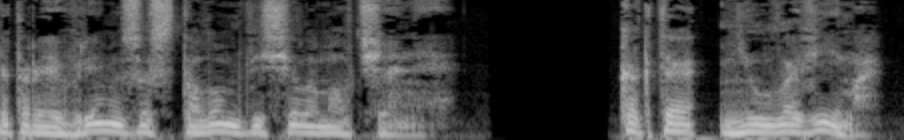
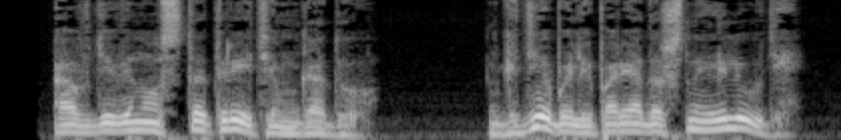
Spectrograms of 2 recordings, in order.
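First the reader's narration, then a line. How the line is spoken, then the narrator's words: Plain question. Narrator (Russian): спросил Тимофей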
